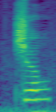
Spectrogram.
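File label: "jiu", Mandarin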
